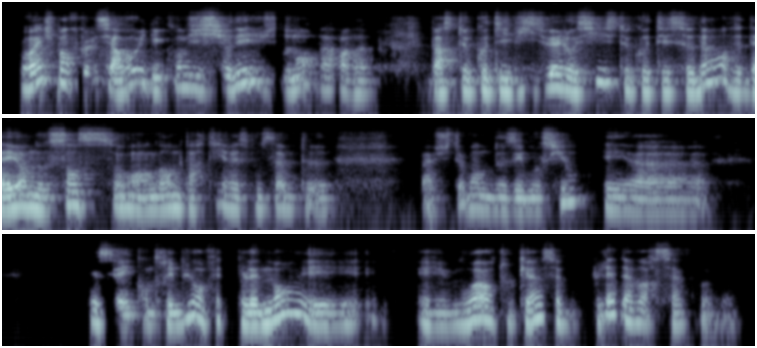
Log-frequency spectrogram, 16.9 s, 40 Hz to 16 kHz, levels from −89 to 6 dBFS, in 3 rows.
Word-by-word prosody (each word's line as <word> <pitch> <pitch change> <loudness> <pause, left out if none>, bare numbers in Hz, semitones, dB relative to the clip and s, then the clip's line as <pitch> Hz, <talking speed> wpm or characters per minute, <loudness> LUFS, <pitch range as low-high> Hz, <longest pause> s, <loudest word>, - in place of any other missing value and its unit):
Ouais, - - +8
je - - -2
pense - - +2
que - - -2
le - - -8
cerveau, 220 - +5
il 210 - -4
est 140 - 0
conditionné 165 - +2
justement 140 -9 -5
par, 145 -5 -5
heu, 120 0 -8 0.4
par - - +6
ce - - -2
te - - 0
côté 135 0 +1
visuel 140 +5 +2
aussi, 145 - +2
ce 220 - -6
te 145 - -4
côté 130 -1 -3
sonore. 125 - 0
D'ailleurs, 120 +3 +7
nos 125 -3 +2
sens 155 +6 +1
sont 130 -4 -2
en 115 +1 -1
grande 125 +2 0
partie 115 +5 -8
responsables 120 -1 -6
de, 110 -1 -10 0.7
bah, - - -8
justement 130 0 -7
de 120 - -5
nos 115 0 -6
émotions 110 - -3 0.2
et 120 -2 -5
heu 105 -2 -6 1.0
et 140 - +1
ça 125 - +1
y 105 - -1
contribue 120 - -2
en 180 - +2
fait 150 +4 -8
pleinement 135 - +4
et 125 +4 -3 0.3
et 120 -4 -4
moi 130 +7 +4
en - - 0
tout 130 - -12
cas, 180 - +3
ça 150 -6 -2
me 130 - -14
plaît 215 0 +1
d'avoir 150 -7 -1
ça 120 - -4
quoi, 125 - -14
bon. - - -22
130 Hz, 205 wpm, -25 LUFS, 120-155 Hz, 1.0 s, Ouais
